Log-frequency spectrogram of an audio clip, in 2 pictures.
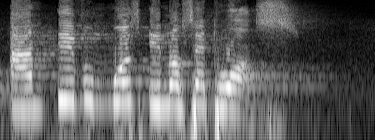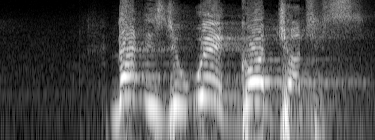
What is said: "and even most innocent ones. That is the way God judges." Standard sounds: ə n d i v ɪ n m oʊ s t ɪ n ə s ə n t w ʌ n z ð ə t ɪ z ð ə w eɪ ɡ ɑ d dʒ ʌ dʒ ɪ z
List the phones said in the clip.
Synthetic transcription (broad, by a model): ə n i v ɪ n m oʊ s t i n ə s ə n t w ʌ n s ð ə t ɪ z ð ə w eɪ ɡ ɑ d dʒ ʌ dʒ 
